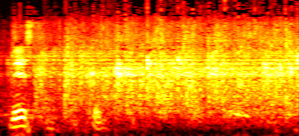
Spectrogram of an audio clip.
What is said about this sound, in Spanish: Efectivamente, todos aplaudimos esta decisión unánime del Consejo Universitario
